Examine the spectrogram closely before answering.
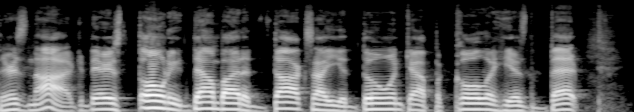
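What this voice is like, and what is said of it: Italian New York accent. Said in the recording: “you have a pretty solid Italian New York accent.”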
